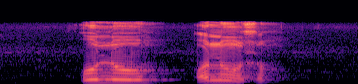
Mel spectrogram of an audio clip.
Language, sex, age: Zulu, male, 24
